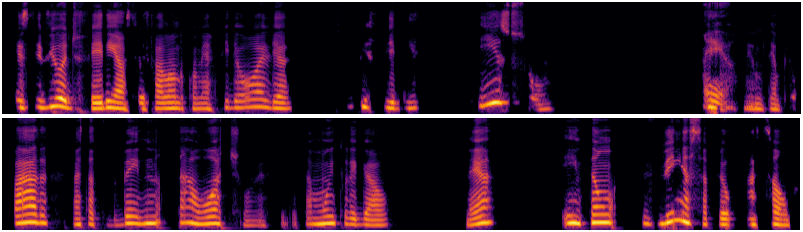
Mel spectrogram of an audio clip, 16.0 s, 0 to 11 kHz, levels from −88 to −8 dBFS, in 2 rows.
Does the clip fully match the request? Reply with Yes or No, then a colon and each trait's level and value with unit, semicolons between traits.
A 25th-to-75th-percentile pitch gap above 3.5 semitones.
Yes: average, 4.3 semitones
